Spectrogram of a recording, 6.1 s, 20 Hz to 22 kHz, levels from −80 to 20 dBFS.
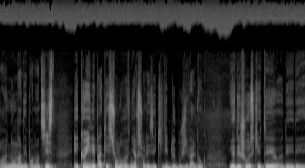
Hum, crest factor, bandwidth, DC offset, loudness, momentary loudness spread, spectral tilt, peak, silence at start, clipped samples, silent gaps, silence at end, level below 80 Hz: none; 16 dB; over 20 kHz; under 0.1%; -21 LUFS; 9 LU; -5.5 dB/octave; -6 dBFS; 0 s; under 0.1%; none; 0 s; -66 dBFS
